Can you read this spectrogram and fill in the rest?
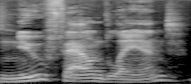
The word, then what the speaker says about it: Newfoundland: Game Account says, how do you really pronounce Newfoundland? So It's Newfoundland. That's a question coming out of the chat, but we say Newfoundland.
